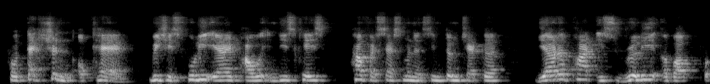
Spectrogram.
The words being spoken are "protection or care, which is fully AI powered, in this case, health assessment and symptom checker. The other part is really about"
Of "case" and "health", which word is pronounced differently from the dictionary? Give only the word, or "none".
health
